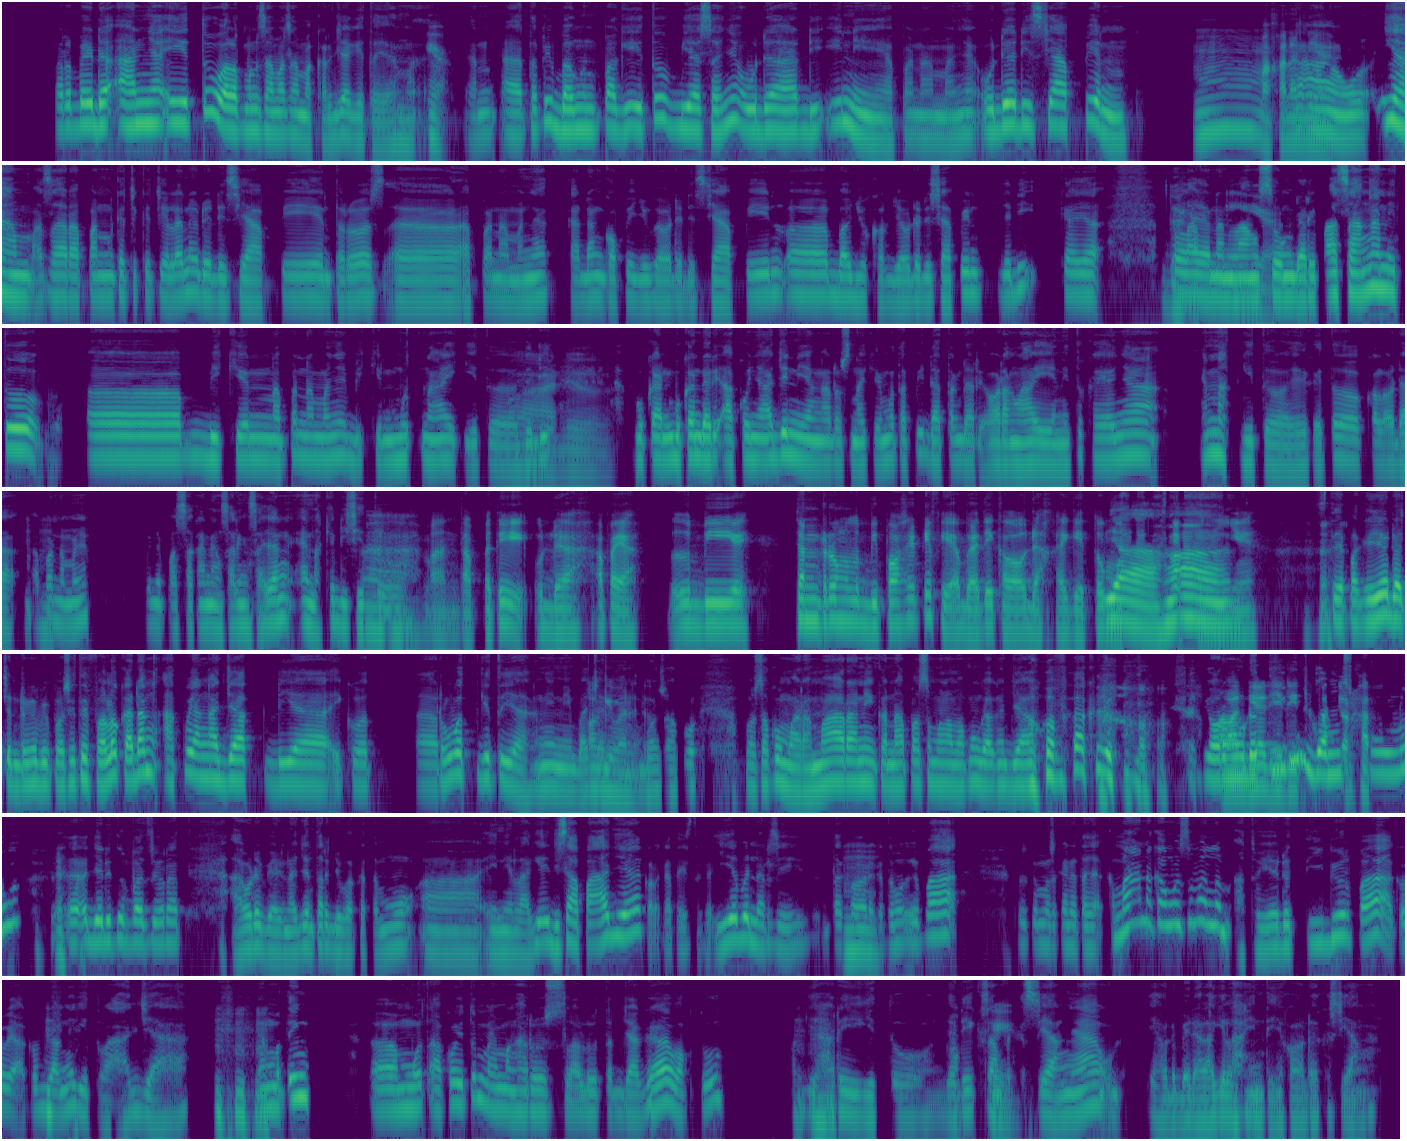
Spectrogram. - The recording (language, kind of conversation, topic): Indonesian, podcast, Apa rutinitas pagi sederhana yang selalu membuat suasana hatimu jadi bagus?
- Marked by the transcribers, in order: in English: "mood"; in English: "mood"; in English: "mood"; chuckle; laughing while speaking: "Aku bilang gitu"; laughing while speaking: "Oh"; chuckle; put-on voice: "Ke mana kamu semalam?"; other background noise; chuckle; in English: "mood"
